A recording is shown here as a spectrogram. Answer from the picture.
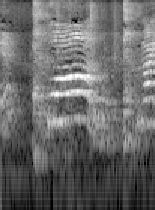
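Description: Speech only: a teacher and young children talking in short phrases.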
